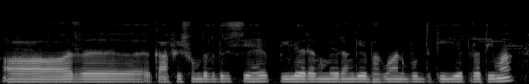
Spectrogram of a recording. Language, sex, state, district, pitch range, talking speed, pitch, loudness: Hindi, male, Bihar, Muzaffarpur, 125-130 Hz, 160 wpm, 130 Hz, -32 LUFS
